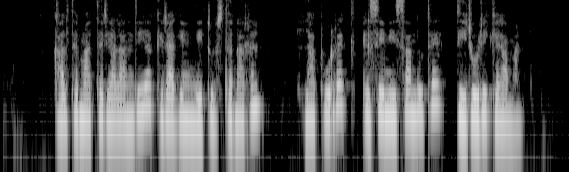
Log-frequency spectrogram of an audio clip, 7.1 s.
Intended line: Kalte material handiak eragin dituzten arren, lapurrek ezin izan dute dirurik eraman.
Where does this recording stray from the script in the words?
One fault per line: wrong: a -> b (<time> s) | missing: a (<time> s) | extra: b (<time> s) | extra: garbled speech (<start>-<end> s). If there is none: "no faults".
no faults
